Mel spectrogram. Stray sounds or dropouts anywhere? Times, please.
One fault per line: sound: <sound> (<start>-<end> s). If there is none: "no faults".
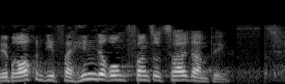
no faults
